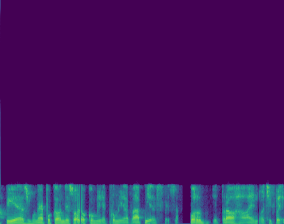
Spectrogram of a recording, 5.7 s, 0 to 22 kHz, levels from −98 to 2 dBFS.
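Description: Telephone-band speech, cut off above 4 kHz by G.711 coding, is broken twice by packet loss filled with silence, from 1.52 to 1.64 s and from 5.14 to 5.22 s. Gaps of up to 30 ms, which fit 10 ms packets, drop to dead silence with hard edges rather than the smeared repeats that concealment would leave.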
